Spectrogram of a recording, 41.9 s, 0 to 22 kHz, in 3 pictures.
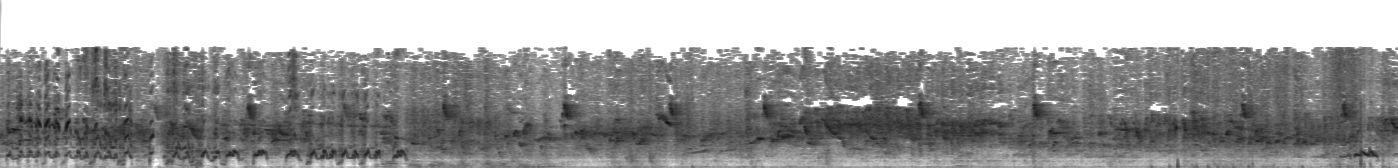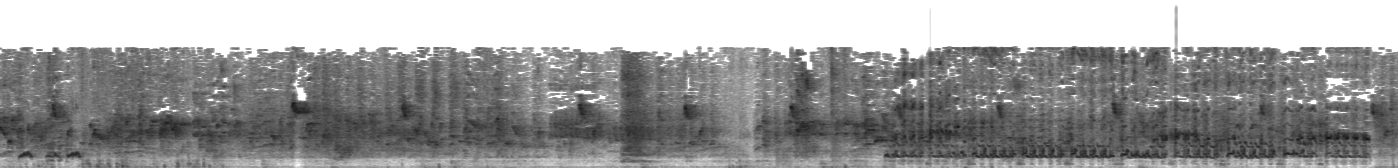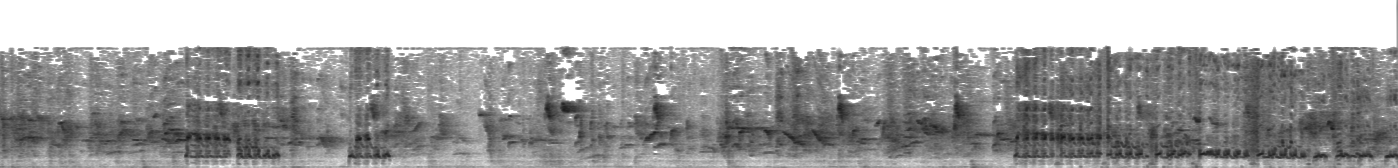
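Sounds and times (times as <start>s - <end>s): nestlings cheeping: 0.0s - 8.2s, 11.2s - 17.5s, 21.9s - 27.9s, 38.0s - 41.9s.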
